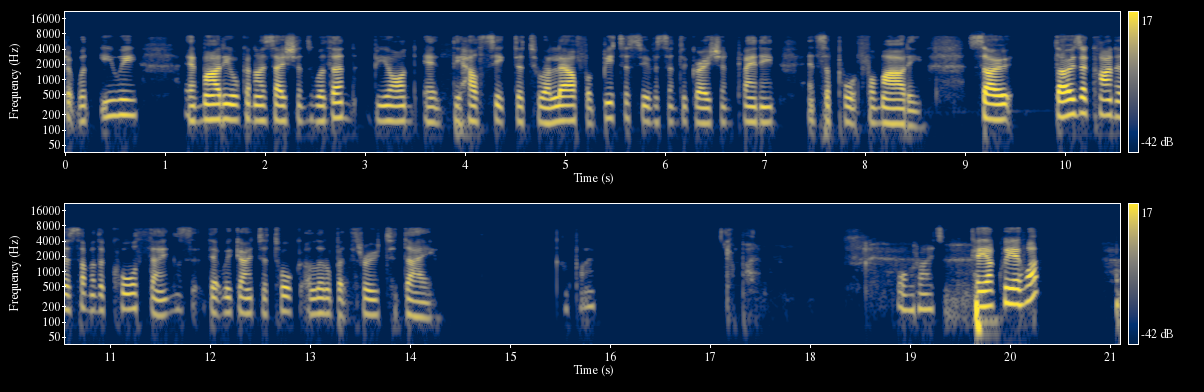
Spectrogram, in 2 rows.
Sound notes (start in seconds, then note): 15.8 non-english; 19.0 non-english speech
